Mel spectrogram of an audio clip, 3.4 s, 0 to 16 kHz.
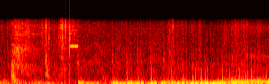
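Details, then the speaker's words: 1995 Dodge Avenger 2.5 V6 cold start in deep snow: a few uneven cranking thumps, then it catches promptly and settles into a steady low rumble; started right up, with more than a little smoke. "Oh, it started right up. A little smoke, not too bad."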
